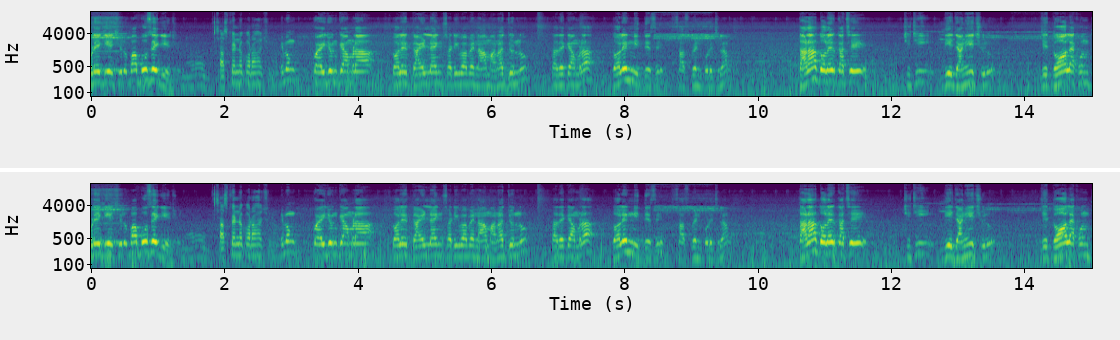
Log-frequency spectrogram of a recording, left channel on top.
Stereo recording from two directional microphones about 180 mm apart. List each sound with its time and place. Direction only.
0.0 s a man's voice: centre (ahead or behind)
1.9 s speech: 50° right (ahead or behind)
2.8 s a man's voice: centre (ahead or behind)
10.6 s a man's voice: centre (ahead or behind)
